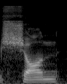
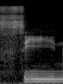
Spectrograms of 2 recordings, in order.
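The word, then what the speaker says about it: Seán: And then so Sho Ishibel, when a slender vowel is near an S, it becomes an SH sound, as in the name Sean. So that's why it's not seen or some other, or Seon or some weird pronunciation like that. The SE makes it an SH, and then you just pronounce the AN afterwards.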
